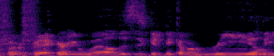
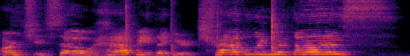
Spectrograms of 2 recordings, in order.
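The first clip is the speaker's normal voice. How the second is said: very loud, very high, dripping sarcasm; 10 semitones higher, 10 dB louder than usual. Asking a fellow traveler if they're happy to travel along: heavy sarcasm. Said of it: "Laced with just as much sarcasm as I can possibly get into it".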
